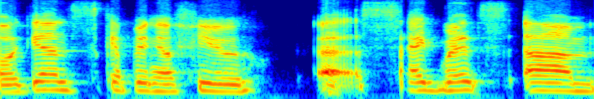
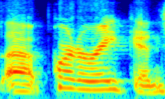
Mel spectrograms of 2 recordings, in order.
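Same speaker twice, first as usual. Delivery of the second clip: normal talking voice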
